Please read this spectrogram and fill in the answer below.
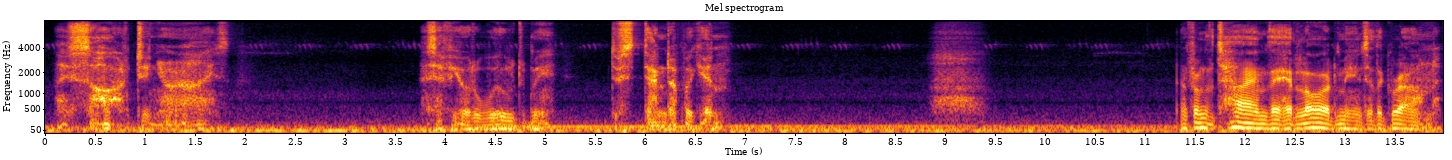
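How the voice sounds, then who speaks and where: A man playing a haunted, tender undead husband in an intimate audio roleplay monologue, speaking haltingly and often slipping into breathy whispers. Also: very deep voice, slight background noise. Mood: longing.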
